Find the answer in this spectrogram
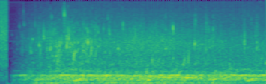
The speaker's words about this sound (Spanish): el riachuelo se convierte en un río cargado de limo. El coelófisis es arrastrado por el torrente de agua y finalmente acaba sepultado en el lodo.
